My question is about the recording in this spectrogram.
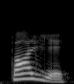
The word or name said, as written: valle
